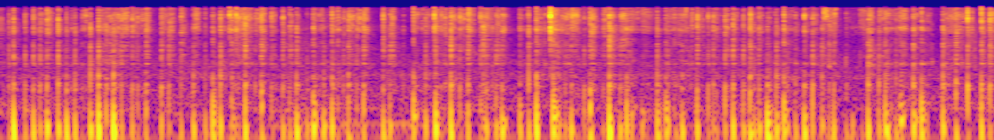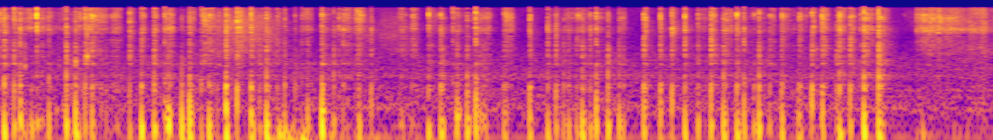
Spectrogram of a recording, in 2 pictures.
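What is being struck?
Cardboard tube.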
